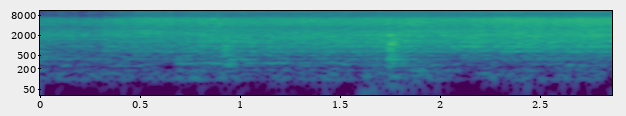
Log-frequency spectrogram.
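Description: Okra (bhindi) sizzling in a pan on high flame, a steady hissing fry with a few soft scraping stirs as the pieces are turned over, close and continuous.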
